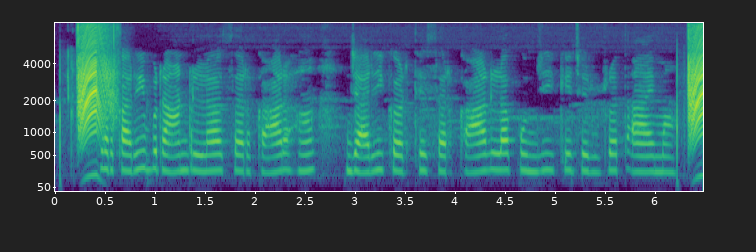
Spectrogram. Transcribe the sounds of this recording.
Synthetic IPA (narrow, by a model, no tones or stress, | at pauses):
səɾkaːɾibɾãːɳɖlasəɾkaːɾɦə̃ | d͡ʒaːɾikəɾt̪ʰesəɾkaːɾlapʊnd͡ʒiked͡ʒəɾuːɾət̪aːemãː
